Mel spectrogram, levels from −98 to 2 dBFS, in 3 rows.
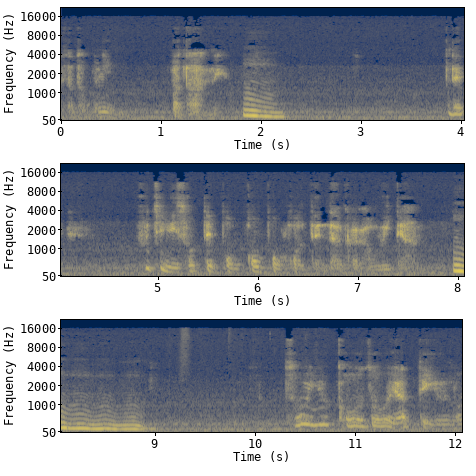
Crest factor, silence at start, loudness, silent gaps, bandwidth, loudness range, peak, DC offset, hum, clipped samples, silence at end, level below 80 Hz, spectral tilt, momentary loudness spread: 22 dB; 0 s; -23 LUFS; none; 16.5 kHz; 5 LU; -2 dBFS; under 0.1%; none; under 0.1%; 0 s; -50 dBFS; -5 dB/octave; 20 LU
